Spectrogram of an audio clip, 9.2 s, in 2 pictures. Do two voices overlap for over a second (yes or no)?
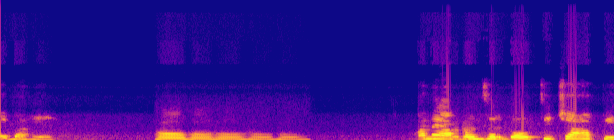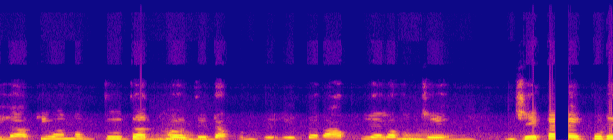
no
